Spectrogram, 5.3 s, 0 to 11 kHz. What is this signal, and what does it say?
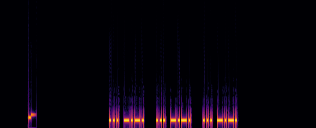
Morse code, heard as a keyed tone, about 39 wpm, 700 Hz. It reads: SC SC SC
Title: Multi-letter Phonemes Repeated 3x 40wpm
